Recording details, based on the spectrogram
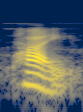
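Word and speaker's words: thigh: की आपोआप लक्षात राहतात थाय थाय म्हणजे जी मांडी असते त्याला आपण टी एच आय जी एच थाय म्हणतो जी एच सायलेंट करायचा आहे याच्यामध्ये नी नी मध्ये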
